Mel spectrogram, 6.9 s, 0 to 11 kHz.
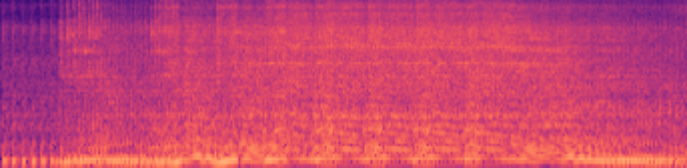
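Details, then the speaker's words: Yamaha Jupiter Z1 kick-started with battery removed, rewired with Satria FU regulator: single-cylinder thump picks up after the kick, revs rise and settle into even steady running; engine runs normally. "kita hidupkan dengan menggunakan engkol aki sudah dilepas nih ya Aki sudah dilepas kita pakai engkol"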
